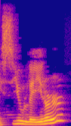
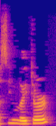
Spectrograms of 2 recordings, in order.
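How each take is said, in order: First: "see you later" ending on a clear American R; American "later" with the R sounded. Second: "See you later" with "later" ending in an open vowel, no R; non-rhotic British "later", a bit higher. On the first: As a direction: roll into the R at the end of "later". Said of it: "Falar com som de R aqui vai ser americana". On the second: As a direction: drop the R of "later", British style. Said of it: "britânico". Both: Shown as a demonstration.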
